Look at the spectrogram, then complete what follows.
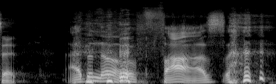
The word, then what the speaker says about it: FaaS: FAS. Like it's FAS. You know, like the ice cream Häagen-Dazs. It's FAS.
